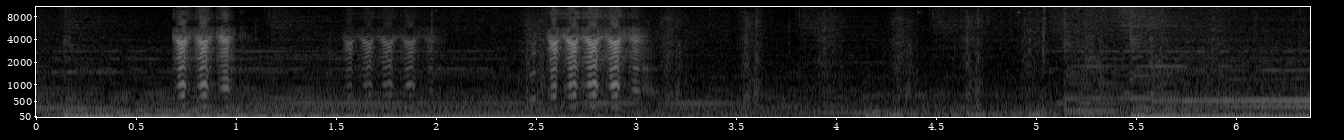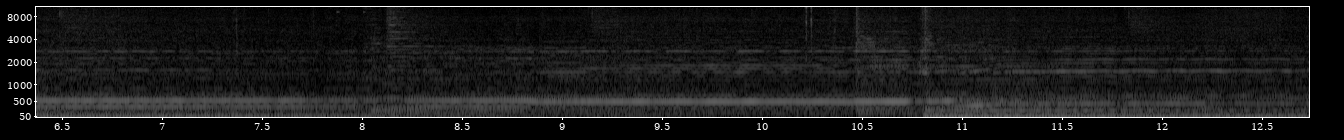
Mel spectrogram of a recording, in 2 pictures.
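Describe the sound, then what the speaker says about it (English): Goat bleats in The Witcher 3: Wild Hunt, two short bleating calls near the start over hoof clip-clop and game ambience, then a steady music and ambient bed with no clear speech. "Goat of mine, dearest, sweetest goat."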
